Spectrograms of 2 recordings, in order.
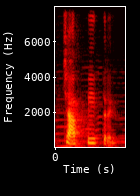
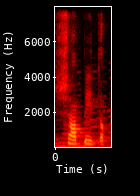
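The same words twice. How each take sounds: First: The word begins with a 'ch' sound. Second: The word begins with an 'sh' sound. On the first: The speaker calls it wrong. "podríamos decirlo como ch" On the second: The speaker calls it right. "pero no, es chapitre"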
